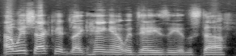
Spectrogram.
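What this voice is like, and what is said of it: Put-on Southern US accent. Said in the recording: “I'm getting into this southern accent.”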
